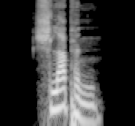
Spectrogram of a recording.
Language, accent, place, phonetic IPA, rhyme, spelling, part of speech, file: German, Germany, Berlin, [ˈʃlapn̩], -apn̩, schlappen, adjective, De-schlappen.ogg
- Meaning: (adjective) inflection of schlapp: 1. strong genitive masculine/neuter singular 2. weak/mixed genitive/dative all-gender singular 3. strong/weak/mixed accusative masculine singular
